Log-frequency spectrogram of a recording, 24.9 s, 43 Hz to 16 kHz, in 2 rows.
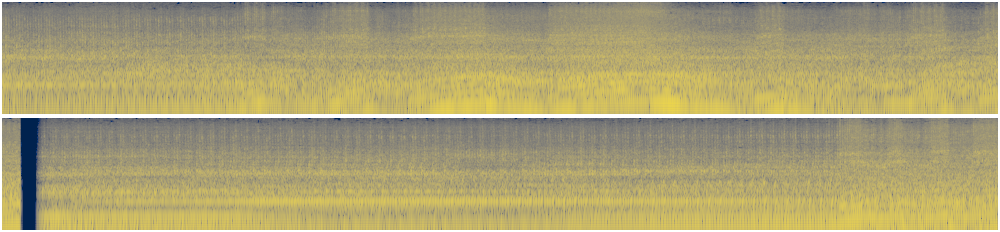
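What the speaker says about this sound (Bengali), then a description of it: "ইঞ্জিনের আওয়াজটা আমি স্টার্ট করে গাড়িটা দেখাই দিচ্ছি" A Trafi Gajraj 5900 truck's diesel engine runs at a steady, knocking idle up close, briefly cutting out midway and then settling back into a constant rumbling idle.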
